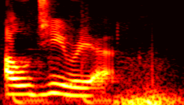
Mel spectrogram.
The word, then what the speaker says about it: Algeria: E o interessante é que no português a gente fala Argélia. Então a gente troca o L com o R para pronunciar em inglês, Algeria.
